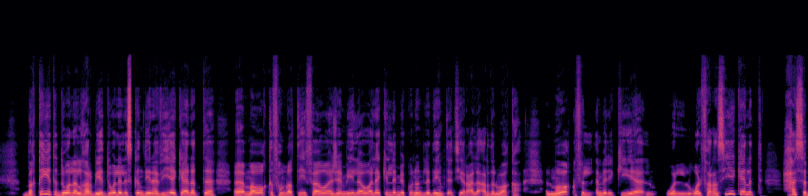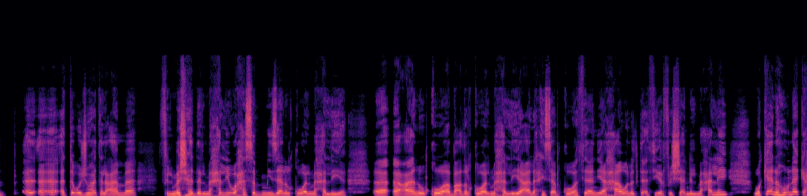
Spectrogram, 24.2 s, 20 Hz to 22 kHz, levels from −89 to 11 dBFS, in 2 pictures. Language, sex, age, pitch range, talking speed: Arabic, male, 40-59, 170-210 Hz, 115 wpm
